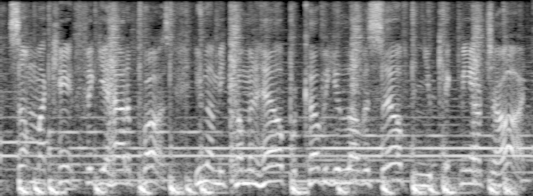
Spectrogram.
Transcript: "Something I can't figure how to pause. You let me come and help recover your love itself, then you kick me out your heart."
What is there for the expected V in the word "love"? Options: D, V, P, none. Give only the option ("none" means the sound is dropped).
V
